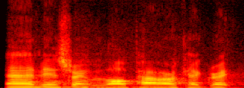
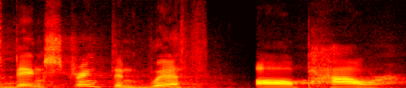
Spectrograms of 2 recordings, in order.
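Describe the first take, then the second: First: Casual read-through, dropping away on "okay, great"; glossed-over reading. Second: Slow, weighty verse reading with ALL POWER drawn out; deliberate emphatic reading. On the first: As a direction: run "And being strengthened with all power" together, offhand and lower. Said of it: "we read down through these verses". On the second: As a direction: land slowly and firmly on "all power". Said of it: "a lot of times we read down through these verses". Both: Shown as a demonstration.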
